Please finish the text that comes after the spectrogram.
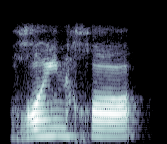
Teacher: حلق کا ابتدائی حصہ ہے وہاں سے یہ 2 حروف ادا ہوتے ہیں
